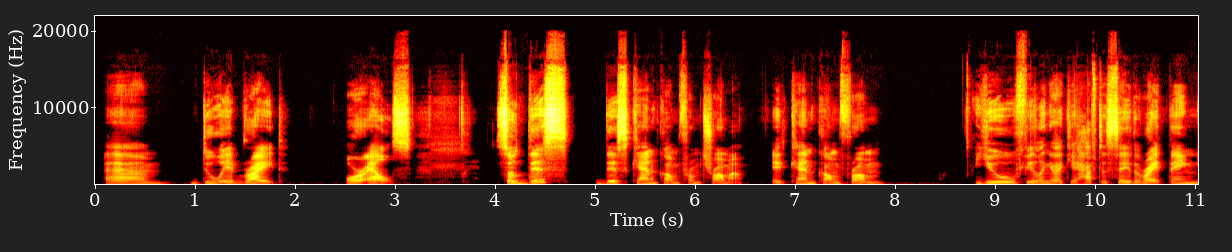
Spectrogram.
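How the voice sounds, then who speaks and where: A Dutch woman, a native Dutch speaker talking in English, explaining things to camera in a thoughtful way, with many fillers and slow, stretched words for emphasis. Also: mid-range voice, fairly bright tone. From Netherlands. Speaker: channel host, coach. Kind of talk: casual explanatory talk to camera.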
